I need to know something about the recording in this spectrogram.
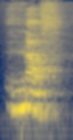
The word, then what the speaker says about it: enough: The letters GH are pronounced like an F, just as they are in the word cough.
